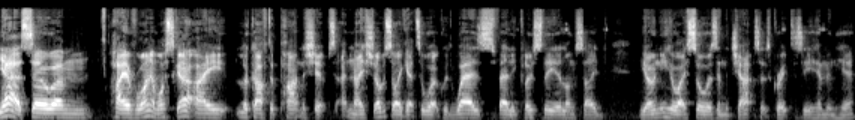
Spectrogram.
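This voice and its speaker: A man with an English accent talks at a moderate pace and medium pitch, showing ordinary pitch variation and big swings in loudness. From England. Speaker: partnerships manager at a software company. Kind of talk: live webinar panel discussion. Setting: live stream webinar.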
